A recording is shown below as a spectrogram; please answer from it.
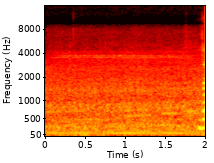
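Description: Steady low background noise with a faint hum, no distinct event.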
